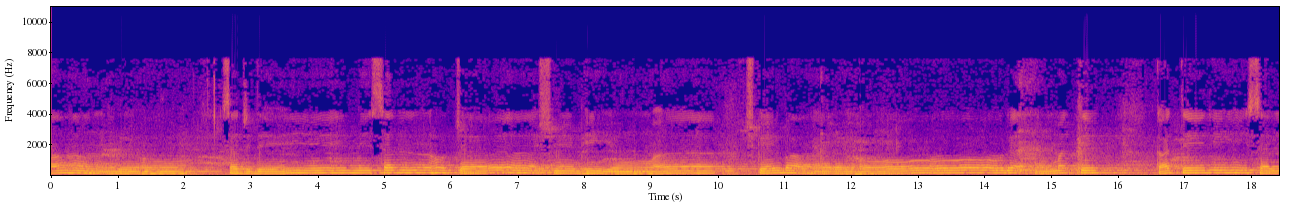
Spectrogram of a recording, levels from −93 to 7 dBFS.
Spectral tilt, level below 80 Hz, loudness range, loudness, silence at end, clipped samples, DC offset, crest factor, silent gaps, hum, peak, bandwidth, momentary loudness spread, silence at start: -9 dB/octave; -40 dBFS; 1 LU; -11 LUFS; 0 s; under 0.1%; under 0.1%; 10 dB; none; none; 0 dBFS; 8 kHz; 4 LU; 0 s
